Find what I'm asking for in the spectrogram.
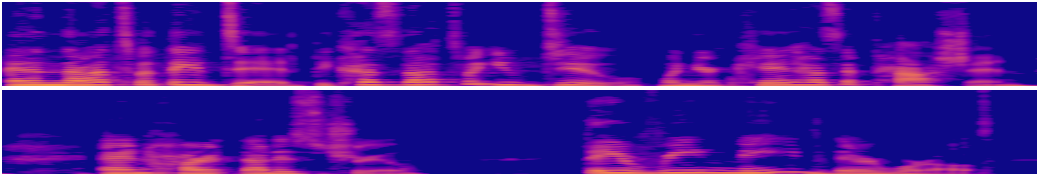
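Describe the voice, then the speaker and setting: Lady doing an expressive kids storybook read-aloud, really lively pitch, lots of dramatic emphasis. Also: unhurried. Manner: animated, theatrical emphasis with asides to young listeners. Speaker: volunteer reader of a children's picture book.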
